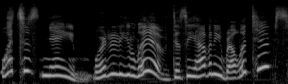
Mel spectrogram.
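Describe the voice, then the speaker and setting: A put-on character voice, squeaky and extremely high-pitched, rattles along at a very fast pace. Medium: video game.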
